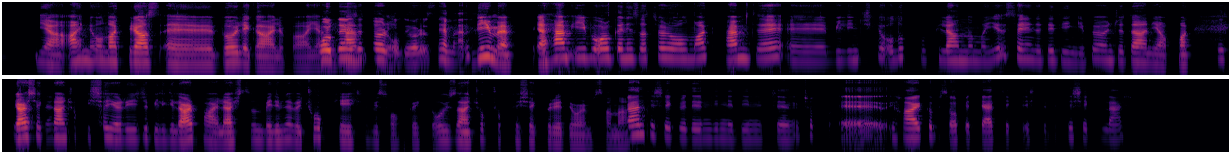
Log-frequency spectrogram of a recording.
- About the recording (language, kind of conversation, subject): Turkish, podcast, Bütçe kısıtlıysa kutlama yemeğini nasıl hazırlarsın?
- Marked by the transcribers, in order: chuckle; tapping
